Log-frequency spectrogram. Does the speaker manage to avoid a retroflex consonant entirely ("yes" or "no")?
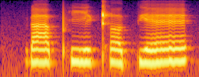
no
